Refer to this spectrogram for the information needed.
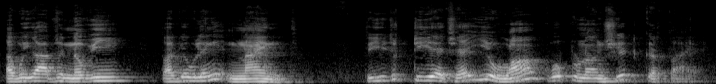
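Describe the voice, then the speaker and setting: A man's voice: on the high side, dark tone, echoey room. A man teaching a classroom math lesson, explaining step by step and asking students questions as he goes.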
